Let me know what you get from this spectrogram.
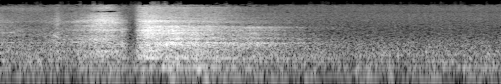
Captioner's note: exhales loudly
